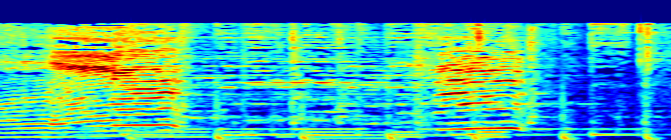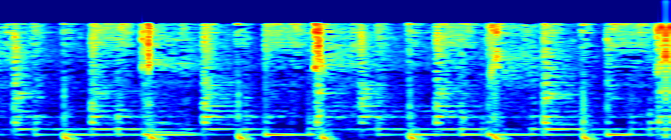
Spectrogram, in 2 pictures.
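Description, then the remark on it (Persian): A cow moos twice in long, loud, drawn-out calls near the start, followed by a steady rhythmic beat of percussive music with no talking. “آی گاو، به نظر شما انسان اشرف مخلوقاته؟”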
